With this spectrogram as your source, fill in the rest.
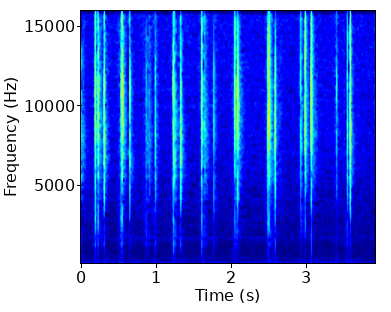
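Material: Glass.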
